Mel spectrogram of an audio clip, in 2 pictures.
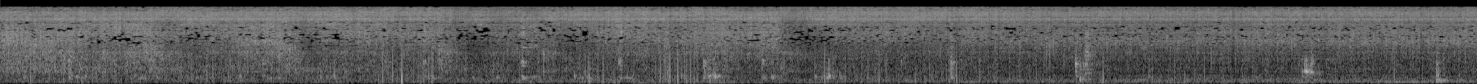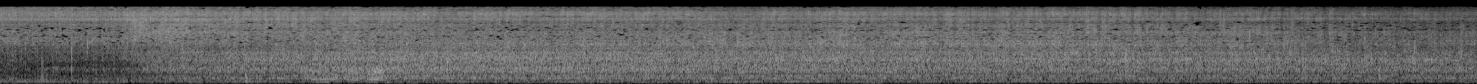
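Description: Baby corn sizzling in hot oil in a metal wok, with a metal spatula scraping and tapping the pan in short clicks during the first half. About halfway through the sizzle grows fuller and thicker as oyster sauce hits the hot wok and steams.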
